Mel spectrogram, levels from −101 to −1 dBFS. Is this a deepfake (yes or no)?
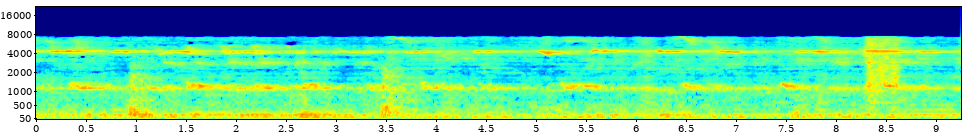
yes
